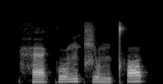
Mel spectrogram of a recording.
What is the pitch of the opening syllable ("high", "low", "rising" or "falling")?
low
